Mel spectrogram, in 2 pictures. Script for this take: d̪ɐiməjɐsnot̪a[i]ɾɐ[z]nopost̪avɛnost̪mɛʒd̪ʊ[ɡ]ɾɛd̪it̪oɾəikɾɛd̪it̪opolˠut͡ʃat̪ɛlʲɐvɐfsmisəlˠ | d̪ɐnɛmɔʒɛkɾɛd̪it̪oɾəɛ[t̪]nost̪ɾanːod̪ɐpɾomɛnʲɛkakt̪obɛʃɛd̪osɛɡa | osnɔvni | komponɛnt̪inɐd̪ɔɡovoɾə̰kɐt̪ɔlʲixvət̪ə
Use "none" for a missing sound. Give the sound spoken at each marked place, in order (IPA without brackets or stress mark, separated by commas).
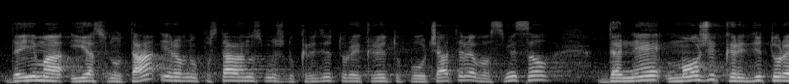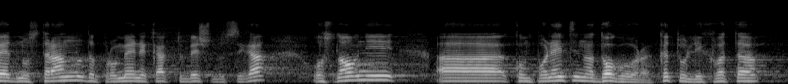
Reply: i, v, k, d̪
